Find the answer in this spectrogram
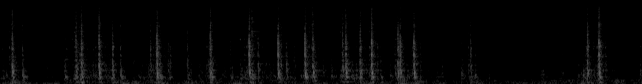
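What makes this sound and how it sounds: Fingertips type on the keys of a teal metal Olivetti Lettera 22 portable typewriter, producing a quick, uneven run of sharp, bright clacks that die away almost instantly. The typing eases into a quieter stretch just after the midpoint, then a few more crisp strikes follow near the end.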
